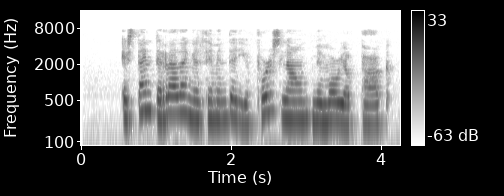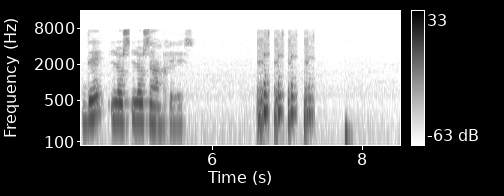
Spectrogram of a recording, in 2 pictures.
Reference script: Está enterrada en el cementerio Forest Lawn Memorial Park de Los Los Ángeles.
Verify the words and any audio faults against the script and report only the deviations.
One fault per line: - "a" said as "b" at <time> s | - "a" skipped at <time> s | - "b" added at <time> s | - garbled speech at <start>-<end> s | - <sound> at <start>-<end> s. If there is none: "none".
- laugh at 6.6-7.4 s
